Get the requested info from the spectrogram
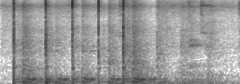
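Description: A quick run of sharp knocks, about five in a second and a half, over a low rumble, then fading.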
